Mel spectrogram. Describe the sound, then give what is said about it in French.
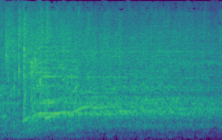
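A round of applause from a crowd for football supporters, a steady, dense patter of clapping that holds for a couple of seconds, with a thin whistle rising briefly over it near the start. “une bonne moitié de chômeurs économiquement faibles, de gens qui ne peuvent même pas payer l'impôt et qui trouvent le moyen pourtant de traverser la France pour aller soutenir leurs joueurs, pour eux, ayons une salve d'applaudissements.”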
